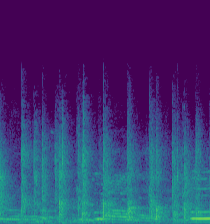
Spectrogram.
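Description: A group of people clapping their hands in a quick, fairly even rhythm of about five claps a second, with voices talking and calling over the claps.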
